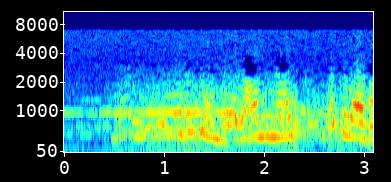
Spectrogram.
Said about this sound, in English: Listen to those wild dogs. They're all over the town.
